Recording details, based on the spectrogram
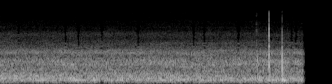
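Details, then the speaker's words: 80% single-stage Goodman natural-gas furnace in a shop, low gas valve outlet pressure fault: the blower motor kicks on with an even, steady rush of air and light clicks, sounding normal after a full heating sequence. "my blower motor just kicked on just a second ago so we've pretty much gone through the whole the whole sequence"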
